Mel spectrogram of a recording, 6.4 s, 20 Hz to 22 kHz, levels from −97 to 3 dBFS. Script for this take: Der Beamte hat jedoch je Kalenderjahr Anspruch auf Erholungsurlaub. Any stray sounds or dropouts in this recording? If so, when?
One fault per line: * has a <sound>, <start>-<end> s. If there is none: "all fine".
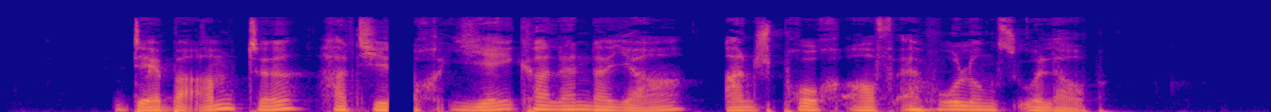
* has a dropout, 1.9-2.1 s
